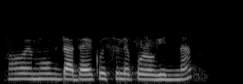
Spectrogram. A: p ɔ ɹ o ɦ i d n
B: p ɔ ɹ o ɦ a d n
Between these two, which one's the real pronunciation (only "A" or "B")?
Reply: A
